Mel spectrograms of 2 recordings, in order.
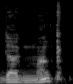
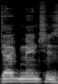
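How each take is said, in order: First: The surname is said like 'monk'. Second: The surname is said like 'mensch'. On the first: The speaker calls it right. "is actually pronounced Doug Monk" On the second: The speaker calls it wrong. "since I've been saying Doug Mensch since I was eleven years old"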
